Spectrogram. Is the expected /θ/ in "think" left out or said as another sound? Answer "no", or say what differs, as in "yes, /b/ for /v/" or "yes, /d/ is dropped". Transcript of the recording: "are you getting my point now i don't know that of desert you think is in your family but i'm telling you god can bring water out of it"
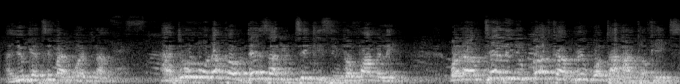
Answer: yes, /t/ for /θ/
